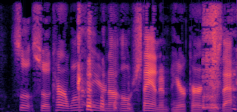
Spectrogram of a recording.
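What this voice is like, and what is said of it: Imitates another person's voice. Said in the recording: “I'll speak as Bobby. As what Bobby's going to say... I'll do my Bobby impression.”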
